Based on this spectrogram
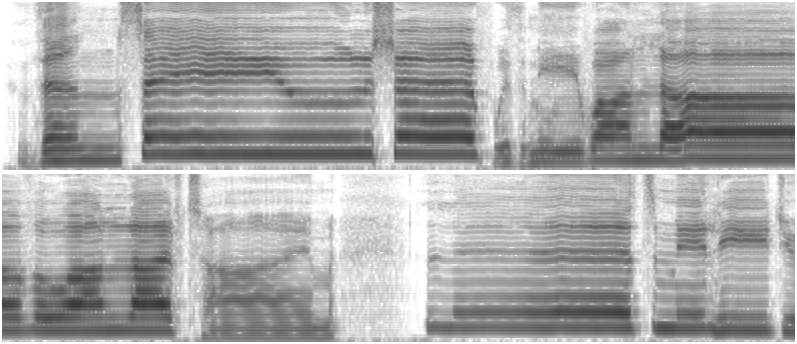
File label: male; BLUE Babybottle; microphones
